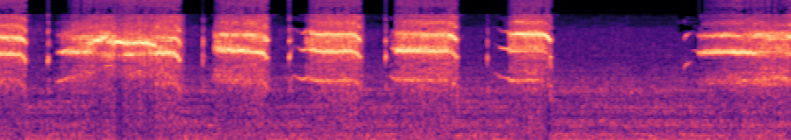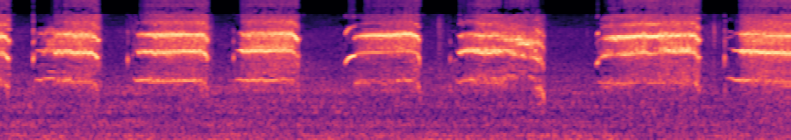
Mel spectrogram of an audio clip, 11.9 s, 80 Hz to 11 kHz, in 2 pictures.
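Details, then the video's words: Peregrine falcons at a Madrid nest in May 2016, the male having brought in a live swift that the female kills; rapid series of harsh, strained wailing notes, roughly eighty a minute with brief pauses. "Halcón peregrino"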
